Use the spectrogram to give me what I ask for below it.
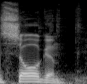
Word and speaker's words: sorghum: In the US, we pronounce the H in sorghum.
